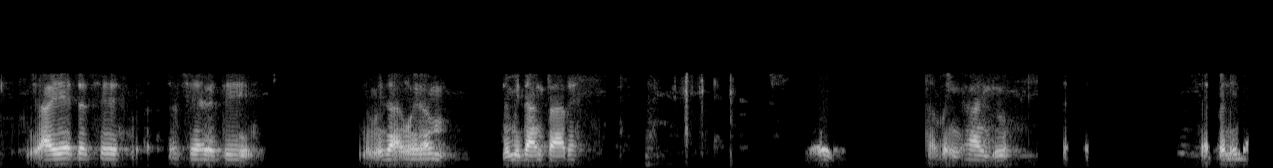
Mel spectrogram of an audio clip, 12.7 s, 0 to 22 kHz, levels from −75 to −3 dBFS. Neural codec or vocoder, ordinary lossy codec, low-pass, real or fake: none; none; 3.6 kHz; real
